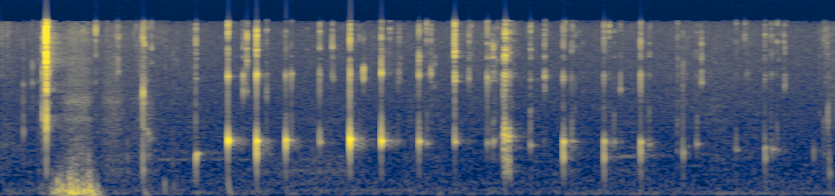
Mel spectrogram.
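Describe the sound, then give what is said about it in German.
Mouth beatboxing: a deep, breathy thump opens, followed by a quick, steady run of crisp clicks and popping beats with a slight pitched tone, played alone without any talking. “Ja, das äh, ist Beatboxen.”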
